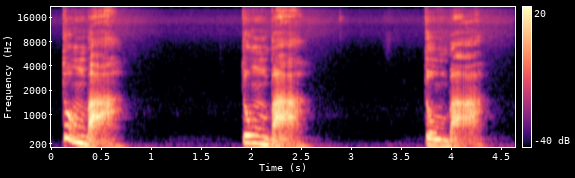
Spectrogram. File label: "dhumbaa", Dhurga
